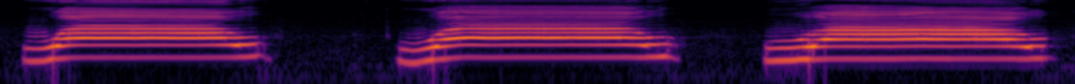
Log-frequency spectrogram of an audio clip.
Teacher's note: वाव हंठों से अदा होने वाला हर्फ है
